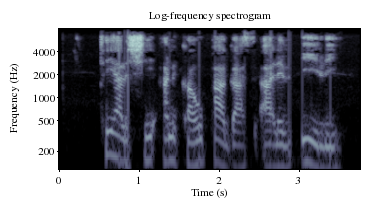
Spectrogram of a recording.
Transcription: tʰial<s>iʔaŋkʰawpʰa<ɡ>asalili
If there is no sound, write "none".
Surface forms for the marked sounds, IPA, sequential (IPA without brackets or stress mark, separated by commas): ʃ, ɡ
